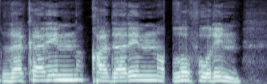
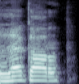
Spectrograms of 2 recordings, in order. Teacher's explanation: را وصل کی صورت میں باریک اور وقف کی صورت میں پر پڑھا جاتا ہے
